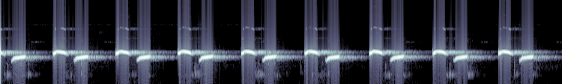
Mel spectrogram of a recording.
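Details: Hill partridge giving its challenging call toward rivals: a paired whistle, a short arched note then a lower, longer level whistle, repeated steadily about once a second, nine times, on a quiet background.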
